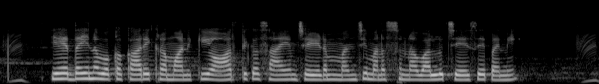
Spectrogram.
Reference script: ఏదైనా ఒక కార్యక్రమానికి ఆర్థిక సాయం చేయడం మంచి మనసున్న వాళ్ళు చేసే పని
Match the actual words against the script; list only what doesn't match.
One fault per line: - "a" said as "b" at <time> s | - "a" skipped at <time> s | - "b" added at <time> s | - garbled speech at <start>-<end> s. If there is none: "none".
none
